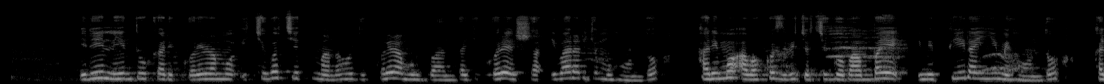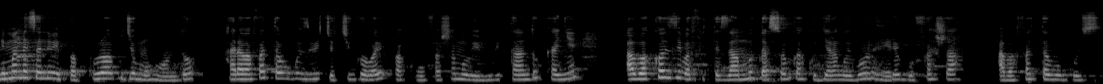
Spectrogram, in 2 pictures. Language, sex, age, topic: Kinyarwanda, female, 36-49, finance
